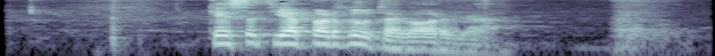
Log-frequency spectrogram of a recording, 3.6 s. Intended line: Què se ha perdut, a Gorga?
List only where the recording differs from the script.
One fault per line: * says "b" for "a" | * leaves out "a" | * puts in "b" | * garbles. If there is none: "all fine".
* puts in "t'hi"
